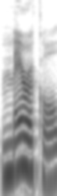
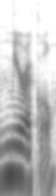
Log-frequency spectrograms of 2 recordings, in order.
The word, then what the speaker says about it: miracle: So I said miracle, like mare, like Mary, instead of miracle.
